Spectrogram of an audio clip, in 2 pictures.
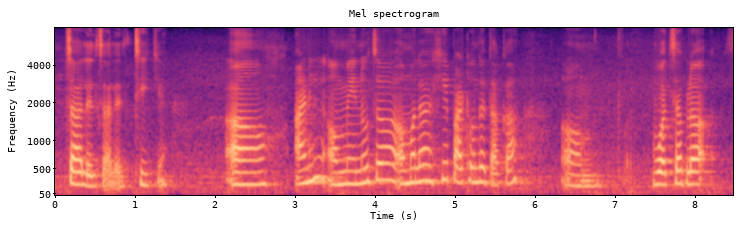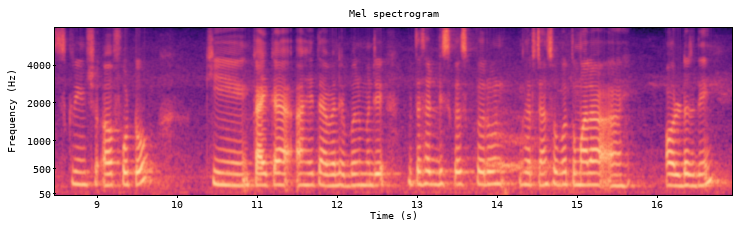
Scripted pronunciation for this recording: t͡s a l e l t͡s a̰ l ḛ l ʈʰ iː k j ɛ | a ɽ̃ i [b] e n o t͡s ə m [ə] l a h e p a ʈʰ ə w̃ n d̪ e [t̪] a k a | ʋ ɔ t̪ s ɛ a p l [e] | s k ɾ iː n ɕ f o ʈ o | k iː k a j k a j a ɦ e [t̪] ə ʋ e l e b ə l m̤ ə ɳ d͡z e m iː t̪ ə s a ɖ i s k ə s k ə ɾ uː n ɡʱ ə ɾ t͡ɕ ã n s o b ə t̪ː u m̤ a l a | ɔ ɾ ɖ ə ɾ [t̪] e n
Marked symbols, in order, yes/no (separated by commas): no, yes, yes, no, yes, no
